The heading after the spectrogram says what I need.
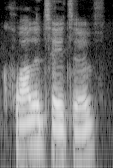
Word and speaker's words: qualitative: So, it's called qualitative. Qualitative. Right. Qual. Qual. E. Qual e. Te. Te. Te. Te. Te. Te. No. Te. Qualitative. Yes, exactly. Qualitative.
